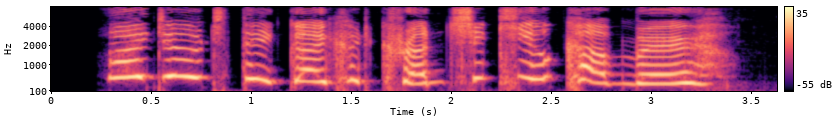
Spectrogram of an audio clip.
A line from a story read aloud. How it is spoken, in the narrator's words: said the teeth with a great heaving yawn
